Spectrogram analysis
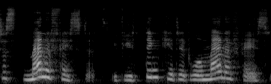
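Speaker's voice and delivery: plain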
